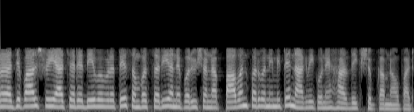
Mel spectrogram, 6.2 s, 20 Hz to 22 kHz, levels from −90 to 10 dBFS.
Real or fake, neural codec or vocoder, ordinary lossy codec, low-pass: real; none; none; 3.6 kHz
